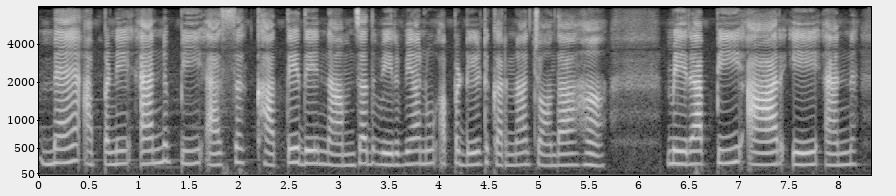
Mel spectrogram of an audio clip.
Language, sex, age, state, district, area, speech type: Punjabi, female, 18-30, Punjab, Firozpur, rural, read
